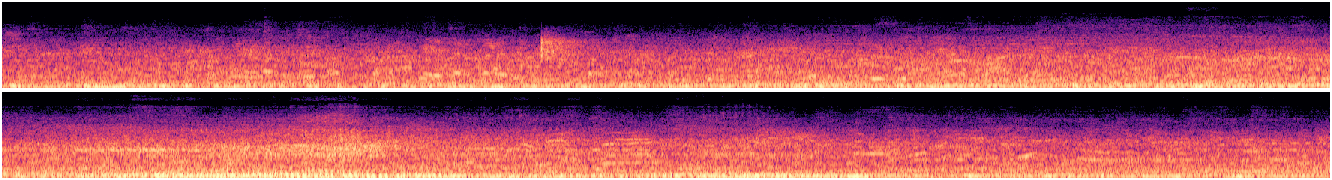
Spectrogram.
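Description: Street noise murmurs steadily outdoors.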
